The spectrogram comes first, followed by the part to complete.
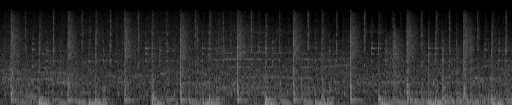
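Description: Background music with a steady beat and a pulsing bass line.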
